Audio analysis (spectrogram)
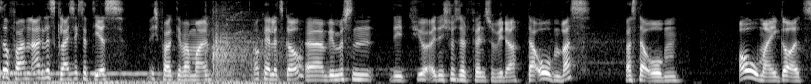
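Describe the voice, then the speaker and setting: A young man doing excitable Let's Play commentary, full of exclamations and questions and sprinkled with English slang. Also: a little high, slight background noise. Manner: mixes English slang into German. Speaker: gaming YouTuber.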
